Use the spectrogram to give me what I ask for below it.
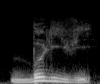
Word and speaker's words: Bolivie: Okay, final not pronounced. La Bolivie.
